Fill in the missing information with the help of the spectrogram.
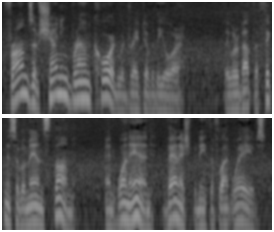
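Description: A man narrating a scripted adventure audiobook in a measured, dramatic storytelling manner. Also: fairly low pitch, lively intonation, darkish tone, a little hiss or hum.

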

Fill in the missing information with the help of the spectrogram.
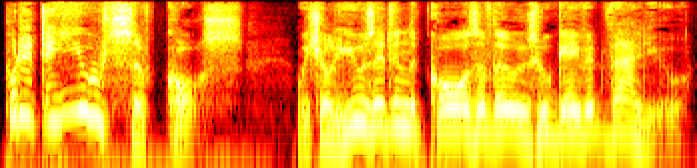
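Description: For an audiobook, a man voices a zealous young revolutionary, declaiming like an orator in a haughty, grandiose way. He pushes his voice higher than his own, with huge pitch swings and a warm tone at normal speed, recorded dry with clean studio sound.

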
